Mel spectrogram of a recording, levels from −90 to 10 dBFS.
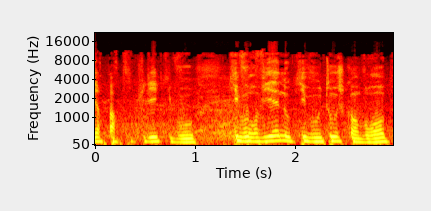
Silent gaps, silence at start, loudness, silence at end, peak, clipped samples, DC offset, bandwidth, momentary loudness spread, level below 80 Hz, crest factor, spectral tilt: none; 0 s; -13 LUFS; 0 s; 0 dBFS; under 0.1%; under 0.1%; 12.5 kHz; 5 LU; -34 dBFS; 12 dB; -6 dB/octave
